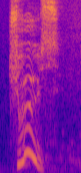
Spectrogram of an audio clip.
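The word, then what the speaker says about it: Kjus: Und Millionen von Sportreportern haben sich ja schon das Gebiss rauskatapultiert durch die korrekte Aussprache von Lasse Tschüss. Geschrieben K-J-U-S.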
